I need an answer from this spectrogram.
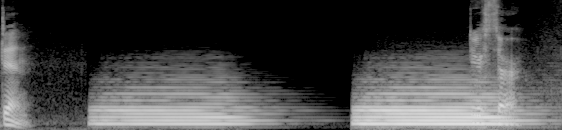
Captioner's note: fog horn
